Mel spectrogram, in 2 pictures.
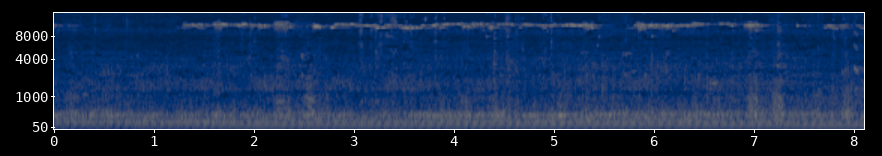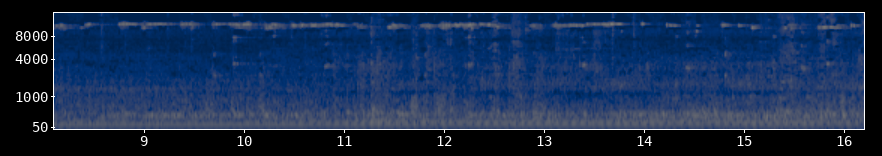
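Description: Kobelco mini excavator's diesel engine running at a steady, even hum, with scattered faint clicks and knocks over it.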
